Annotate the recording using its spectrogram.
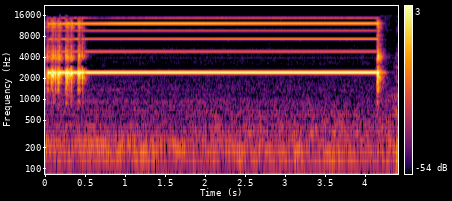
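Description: Tenma 72-9385 digital multimeter's buzzer sounding: a rough, rattly buzz for the first half second, then a steady high-pitched beep tone held for about three and a half seconds that cuts off suddenly.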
